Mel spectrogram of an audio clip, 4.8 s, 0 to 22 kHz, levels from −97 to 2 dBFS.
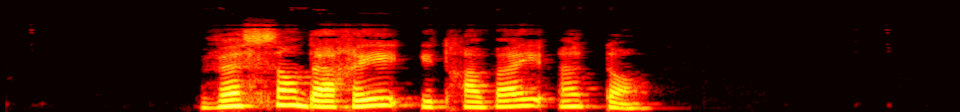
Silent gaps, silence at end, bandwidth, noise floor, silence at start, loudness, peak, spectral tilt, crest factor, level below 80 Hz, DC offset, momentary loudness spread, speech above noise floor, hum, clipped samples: none; 1.55 s; 9.2 kHz; -90 dBFS; 1 s; -18 LUFS; -2 dBFS; -5.5 dB/octave; 18 dB; -70 dBFS; under 0.1%; 11 LU; 72 dB; none; under 0.1%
